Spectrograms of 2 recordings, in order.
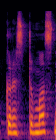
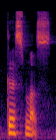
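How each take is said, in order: First: "क्रिस्टमस" with the T sounded; mispronounced "क्रिस्टमस", T not silent; wrong pronunciation. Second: "क्रिसमस" with a silent T; correct pronunciation. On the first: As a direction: say the T before M in "क्रिस्टमस". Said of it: "क्रिस्टमस नहीं पढ़ूंगी". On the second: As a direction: drop the T in "क्रिसमस". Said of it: "टी इन सारे spellings में". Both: Shown as a demonstration.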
